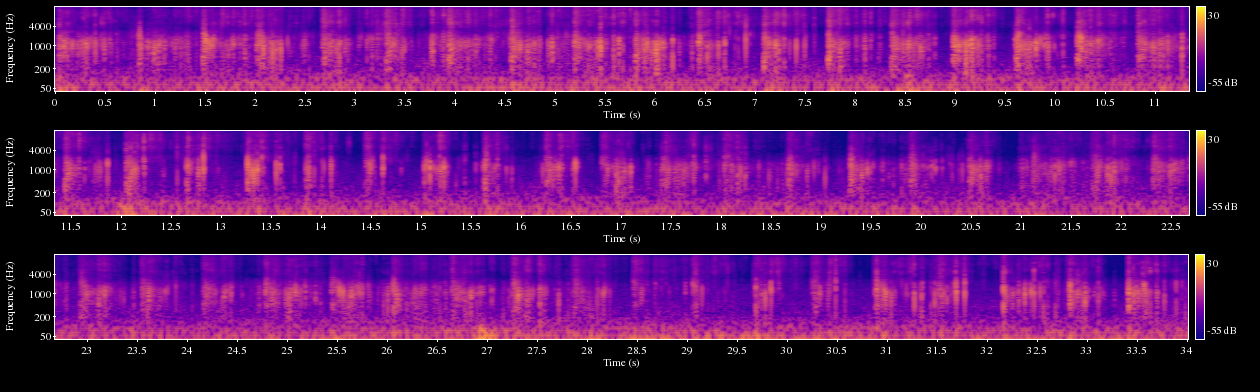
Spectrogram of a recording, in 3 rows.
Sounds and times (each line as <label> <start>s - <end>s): Walking in the black ice 0.0s - 34.0s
